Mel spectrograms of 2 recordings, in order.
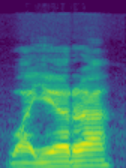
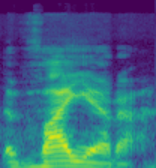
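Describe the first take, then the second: First: The word begins with a W sound. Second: The word begins with a V sound. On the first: "our Afro-Shemitic, you know, enunciation, wa and yera" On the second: "other Yehudim call it Vayera"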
